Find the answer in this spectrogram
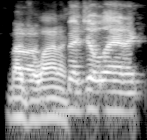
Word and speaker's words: Magellanic: How do we pronounce it? Magellanic.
